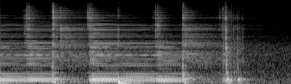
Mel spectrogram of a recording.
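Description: A programmed drum beat in a recording session plays punchy kick and snare hits at a steady tempo, one snare landing slightly behind the beat, clear and upfront with no voices.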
